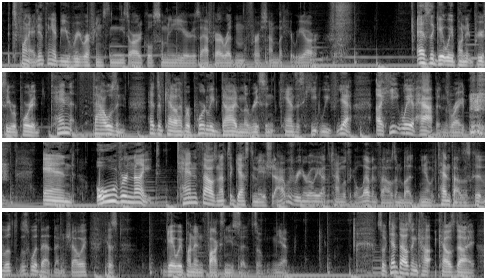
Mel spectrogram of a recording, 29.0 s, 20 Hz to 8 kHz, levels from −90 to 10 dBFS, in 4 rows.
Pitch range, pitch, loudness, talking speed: 95-125 Hz, 105 Hz, -18 LUFS, 200 wpm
